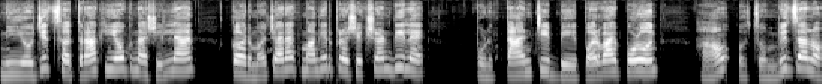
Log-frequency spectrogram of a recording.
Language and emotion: Goan Konkani, surprised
